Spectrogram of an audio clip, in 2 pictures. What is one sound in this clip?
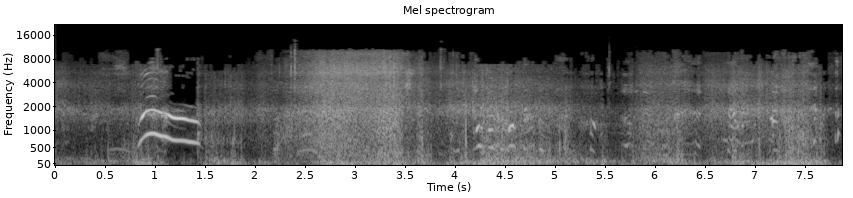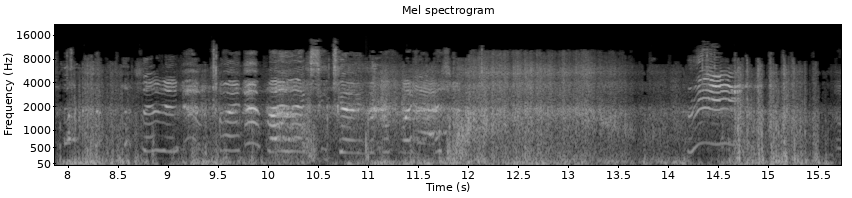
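A girl laughs and shrieks with excitement close by.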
